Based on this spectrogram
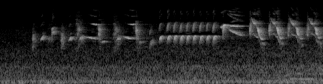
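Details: Clear, pure wild song of a European goldfinch: quick tinkling twitters leading into a sustained buzzy trill, then a dense burst of bright chirps and whistles near the end.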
